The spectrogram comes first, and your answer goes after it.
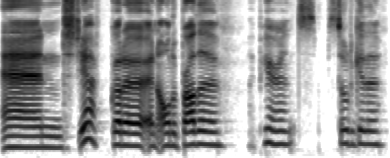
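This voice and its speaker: A young woman from New Zealand with a New Zealand accent, chatting as a guest musician in a relaxed way, with frequent ums and easy laughs. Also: medium pitch, moderate pace, clean tone. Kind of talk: casual interview chat.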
